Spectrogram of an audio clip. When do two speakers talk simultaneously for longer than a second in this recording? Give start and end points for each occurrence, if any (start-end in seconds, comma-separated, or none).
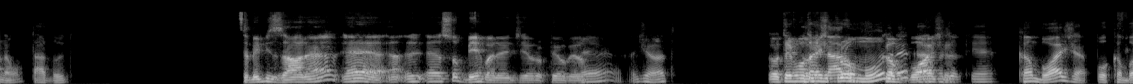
8.0-9.6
